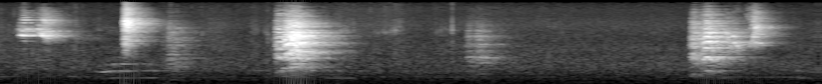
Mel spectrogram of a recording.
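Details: Military macaw kept as a pet, snacking on a cracker with peanut butter; several short, grating squawks and scratchy calls come in irregular bursts, with quieter rasping notes between them.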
